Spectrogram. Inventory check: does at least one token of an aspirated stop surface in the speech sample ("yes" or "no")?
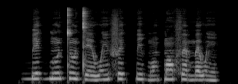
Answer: no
